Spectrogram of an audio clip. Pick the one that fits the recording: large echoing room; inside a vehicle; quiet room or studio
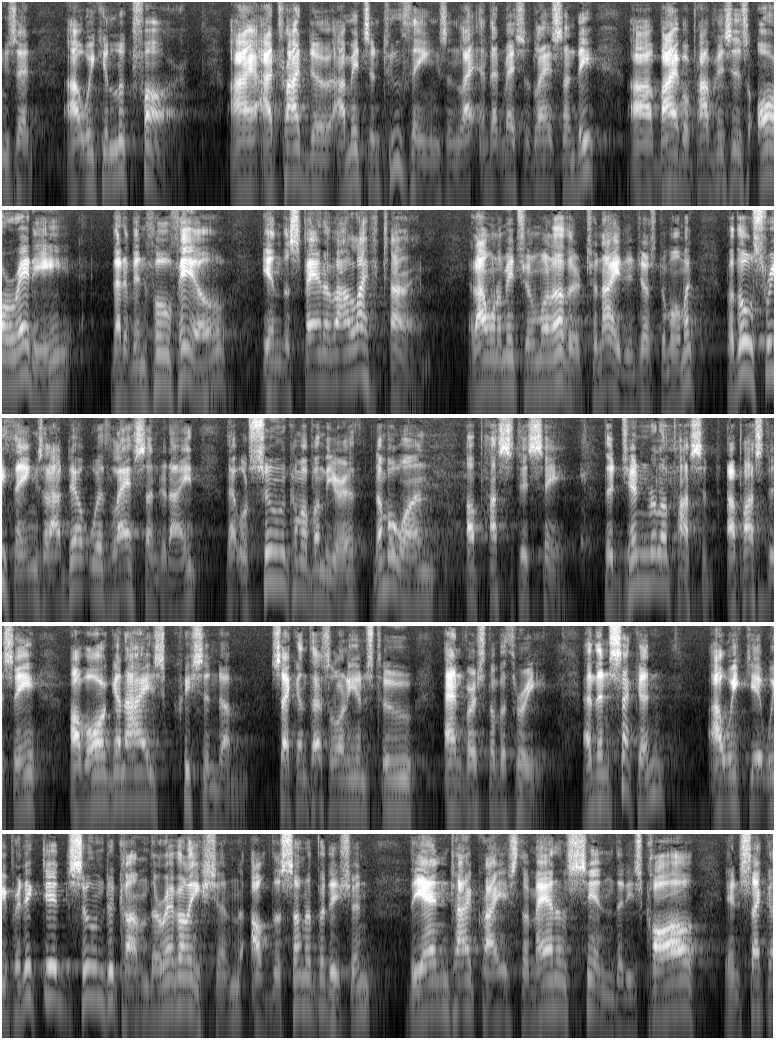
large echoing room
